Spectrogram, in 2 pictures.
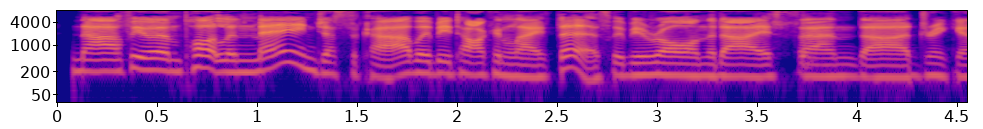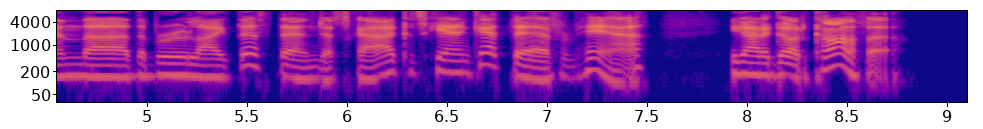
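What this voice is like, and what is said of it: Put-on transatlantic-sounding accent. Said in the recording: “You get a transatlantic accent all of a sudden.”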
